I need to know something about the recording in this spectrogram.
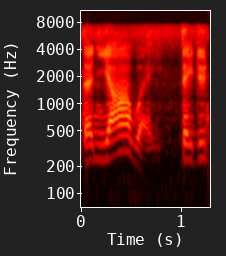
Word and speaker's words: Yahweh: And they state very plainly in there, number one, the name is pronounced Yahweh.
